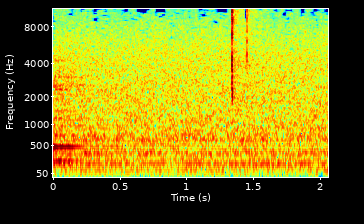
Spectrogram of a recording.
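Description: Pause between words: steady room noise with a faint low hum, and one small click about halfway through.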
